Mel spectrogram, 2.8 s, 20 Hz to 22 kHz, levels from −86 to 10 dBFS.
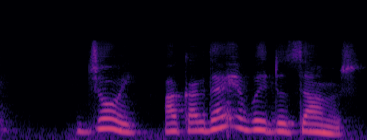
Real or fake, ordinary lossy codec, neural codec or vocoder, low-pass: fake; none; codec, 16 kHz, about 1 kbps, DyCAST, with the encoder's durations; none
